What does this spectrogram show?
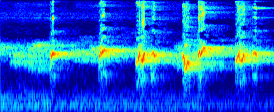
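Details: Natural sooty-headed bulbul song, plain with no other birds mixed in: five bright chirpy phrases near the same pitch, each a sharp note sliding into a short level whistle, about half a second apart.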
